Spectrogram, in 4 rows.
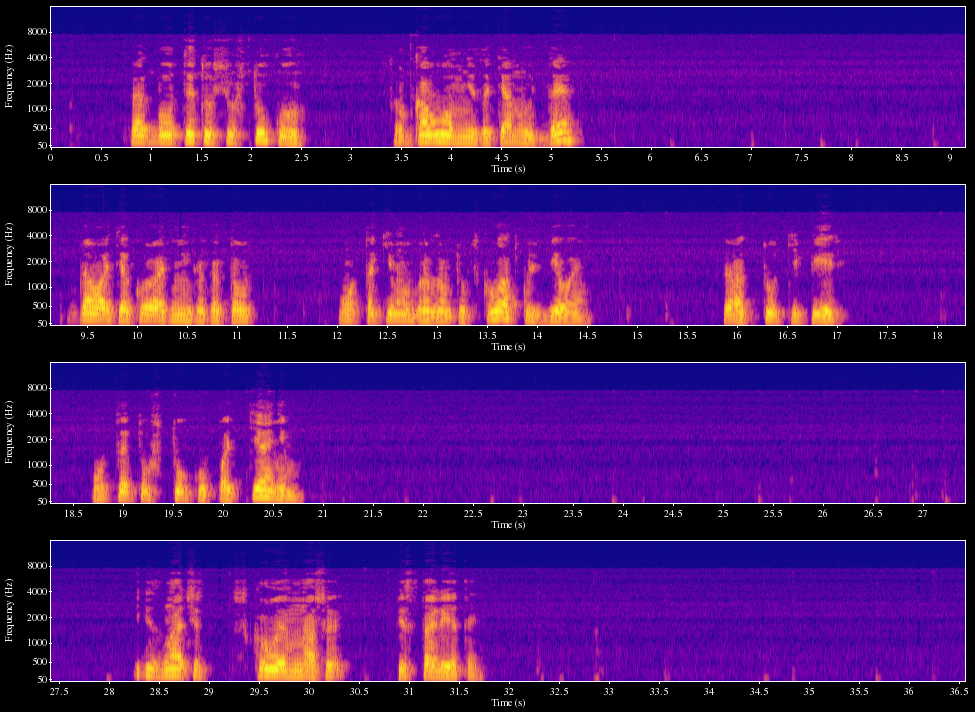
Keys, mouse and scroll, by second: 0.3 middle click, 1.6 click, 2.5 click, 3.7-4.7 middle drag, 5.3 click, 6.3 click, 7.2 click, 7.7 click, 9.0 click, 10.0 click, 11.3 click, 12.0 click, 12.7 click, 13.8 click, 14.5 click, 15.0 middle click, 16.2 click, 17.0-18.2 middle drag, 19.3 click, 20.3 click, 21.1 click, 22.0 click, 22.8 click, 24.1 click, 25.5 click, 27.1 middle click, 28.1 click, 29.0 click, 29.6 click, 30.7 click, 31.5 middle click, 33.1 middle click, 34.7 click, 35.8 click.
